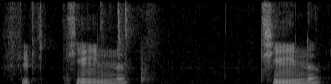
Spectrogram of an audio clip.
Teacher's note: pronounced 15 with the stress on the second syllable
